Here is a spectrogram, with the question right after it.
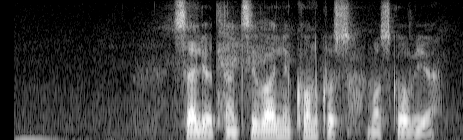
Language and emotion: Russian, neutral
